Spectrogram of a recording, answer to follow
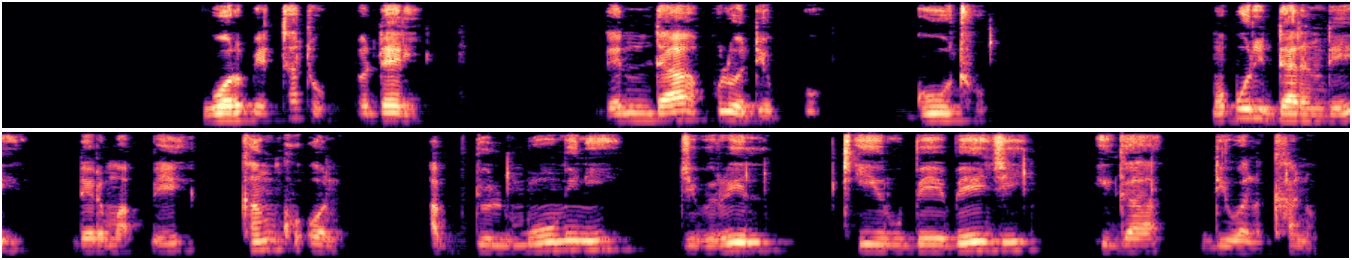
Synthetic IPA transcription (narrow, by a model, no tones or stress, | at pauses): wɔɾɓɛtatɔɗɔdaɾi | ndɛndapulɔdɛbːɔ | ɡɔːtʰɔ | mɔɓuɾidaɾndɛ | dɛɾma̰ɓːɛ | kʰaŋkʰɔʔɔn | ʔab̚dulmomini | d͡ʒibɾil | kʼiɾubɛbeːd͡ʒi | ɓiɡa | diwalkʰanɔ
